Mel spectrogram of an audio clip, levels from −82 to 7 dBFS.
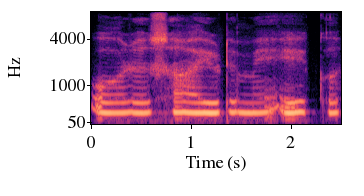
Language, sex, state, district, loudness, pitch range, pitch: Hindi, female, Madhya Pradesh, Bhopal, -12 LUFS, 230-245 Hz, 235 Hz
